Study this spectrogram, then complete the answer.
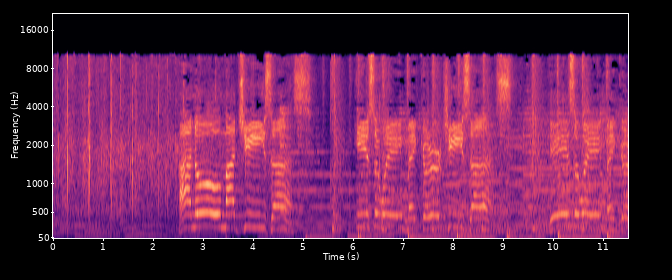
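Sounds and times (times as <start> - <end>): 
church congregation clapping during a service: 0.0 - 4.9
speech: 2.5 - 5.2, 6.1 - 9.2, 9.9 - 11.4.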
